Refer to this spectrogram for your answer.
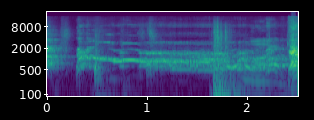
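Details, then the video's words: Stressed, very vocal miniature schnauzer reacting as the vet arrives at the home: a long, high, wavering whine with harmonics, broken by a thump and a sharp yelp at the end. "he's very very vocal and i'm amazed that the neighbors aren't complaining"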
